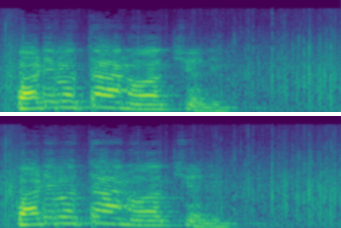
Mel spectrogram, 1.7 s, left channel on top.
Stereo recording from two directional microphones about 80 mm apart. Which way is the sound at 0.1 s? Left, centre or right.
Left.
